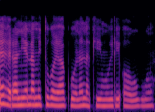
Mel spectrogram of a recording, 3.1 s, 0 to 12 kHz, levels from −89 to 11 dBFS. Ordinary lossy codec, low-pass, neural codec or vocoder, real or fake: none; 7.2 kHz; codec, 16 kHz, 2 kbps, FunCodec, trained on Chinese and English, 25 frames a second; fake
